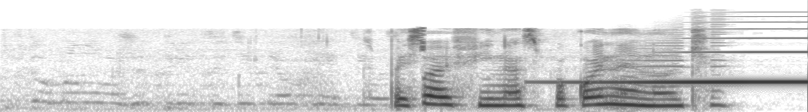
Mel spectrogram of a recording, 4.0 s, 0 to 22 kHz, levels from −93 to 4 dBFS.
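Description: At 2.08 to 2.12 s the speech breaks up briefly because of damaged data in the compressed stream. Corrupted bytes left the decoder unable to read those frames, so it lost sync and hunted for the next valid frame header. On a spectrogram this is a brief disruption with a visible discontinuity on either side. The waveform shows an abrupt, jagged splice where the speech envelope jumps.

From 2.62 s to the end, a loudspeaker feedback squeal at 1.1 kHz rises out of the speech. A microphone was hearing the loudspeaker it feeds, and at that one frequency the loop gain exceeded unity, so the tone kept reinforcing itself. It swells over roughly a second and ends up about 5 dB louder than the speech. A spectrogram shows a single bright horizontal line at 1.1 kHz that thickens and brightens. The waveform's envelope grows into a steady, dense sinusoidal band.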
